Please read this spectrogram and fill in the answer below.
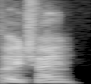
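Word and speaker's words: Achane: across from them uh is it pronounced a chain yes uh or uh I've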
